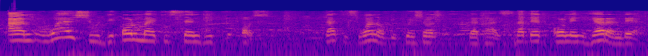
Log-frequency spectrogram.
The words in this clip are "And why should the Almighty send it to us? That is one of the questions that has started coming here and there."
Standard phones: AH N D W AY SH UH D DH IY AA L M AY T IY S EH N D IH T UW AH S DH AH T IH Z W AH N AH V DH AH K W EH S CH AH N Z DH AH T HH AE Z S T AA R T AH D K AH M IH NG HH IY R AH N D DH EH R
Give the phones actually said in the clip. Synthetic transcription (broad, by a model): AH N D W AY SH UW D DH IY AA L M AY T IY S EH N D IH T UW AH S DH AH T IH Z W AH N AH V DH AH K W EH S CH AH N S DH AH T HH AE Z S T AA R T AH D K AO M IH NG HH IY R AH N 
